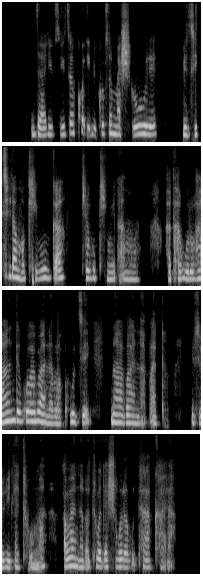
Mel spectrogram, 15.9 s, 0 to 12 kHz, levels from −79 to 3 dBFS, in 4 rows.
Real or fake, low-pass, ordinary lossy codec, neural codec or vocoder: fake; 10.8 kHz; Opus, 16 kbps; codec, 24 kHz, 1 kbps, SNAC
